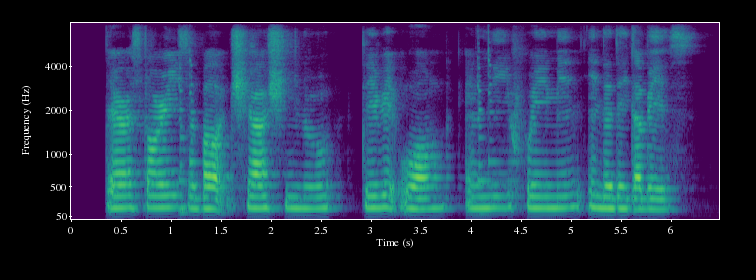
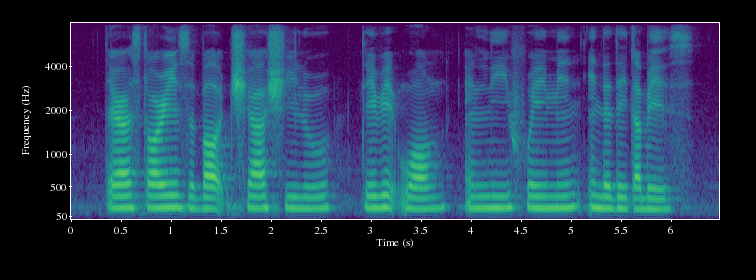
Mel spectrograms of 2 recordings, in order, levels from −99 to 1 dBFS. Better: second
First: noise reduction (neural mask model DeepFilterNet 3)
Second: none

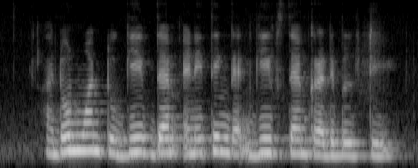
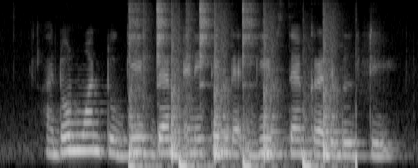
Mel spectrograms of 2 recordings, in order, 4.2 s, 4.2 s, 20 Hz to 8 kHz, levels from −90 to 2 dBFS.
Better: first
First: none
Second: background sound (Drum kit); 1 dB above the speech

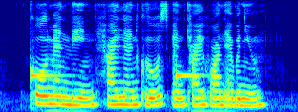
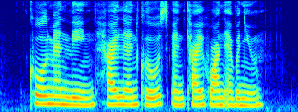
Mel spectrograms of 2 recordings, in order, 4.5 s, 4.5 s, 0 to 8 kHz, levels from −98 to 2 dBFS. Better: second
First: background sound (Marimba, xylophone); 12 dB below the speech // room echo; dies away in 0.2 s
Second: none

